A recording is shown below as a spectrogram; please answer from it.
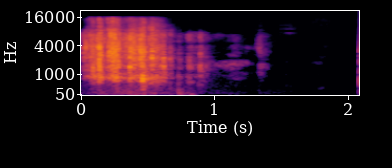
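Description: Clear plastic packaging crinkling and rustling as it is handled, for just under a second, then silence.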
